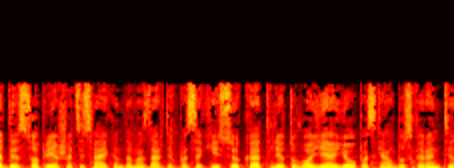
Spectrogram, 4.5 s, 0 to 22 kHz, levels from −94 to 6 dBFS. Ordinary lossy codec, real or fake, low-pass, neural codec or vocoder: MP3, 48 kbps; real; 14.4 kHz; none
